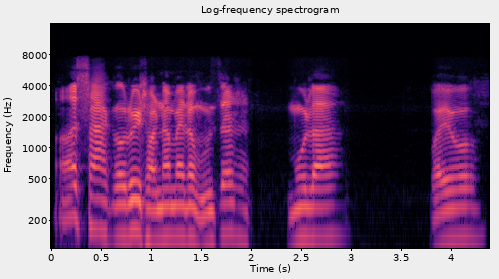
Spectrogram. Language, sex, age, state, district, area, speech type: Nepali, male, 60+, West Bengal, Darjeeling, rural, spontaneous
